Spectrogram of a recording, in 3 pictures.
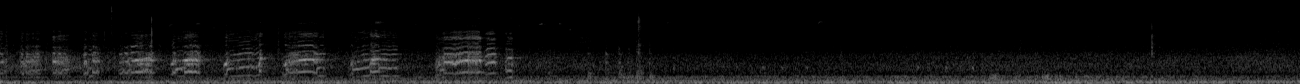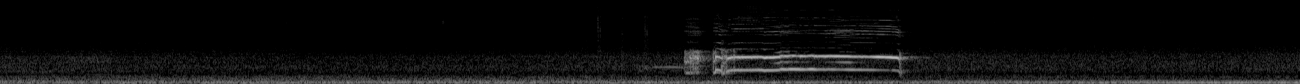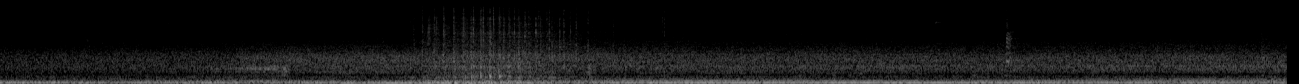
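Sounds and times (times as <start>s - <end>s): rooster crowing: 19.5s - 22.3s.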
